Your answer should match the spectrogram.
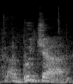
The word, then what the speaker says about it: Abuja: She is in, do you pronounce it Abuja? Abuja. Abuja.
